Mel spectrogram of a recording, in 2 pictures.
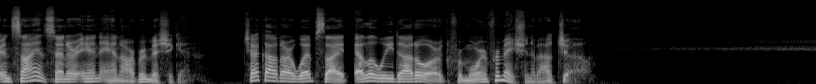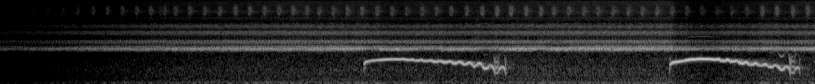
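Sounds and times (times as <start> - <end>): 
speech: 0.0 - 5.9
chorus of night insects trilling: 6.2 - 16.3
eastern screech owl whinny call: 11.2 - 16.3.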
